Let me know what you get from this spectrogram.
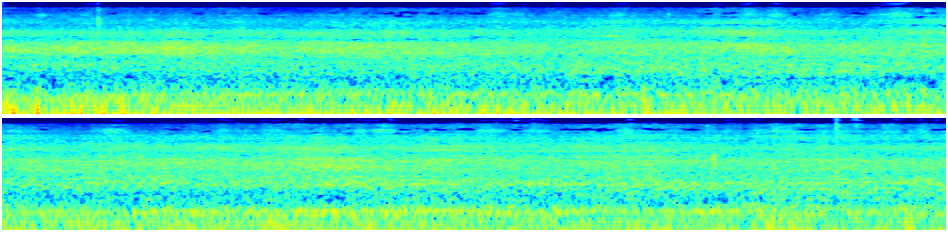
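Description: Steady low hum of a vehicle engine running, a little louder at first and then easing slightly.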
